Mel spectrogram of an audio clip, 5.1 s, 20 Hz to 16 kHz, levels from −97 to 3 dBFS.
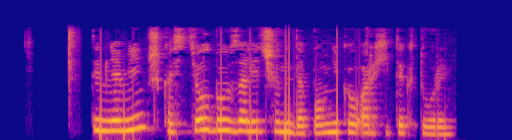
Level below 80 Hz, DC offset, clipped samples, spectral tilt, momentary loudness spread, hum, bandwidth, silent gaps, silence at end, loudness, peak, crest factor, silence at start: -50 dBFS; under 0.1%; under 0.1%; -4.5 dB/octave; 12 LU; none; 8 kHz; 0.83-0.91 s; 0.6 s; -20 LUFS; -4 dBFS; 16 dB; 0.7 s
